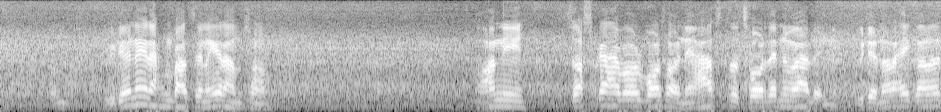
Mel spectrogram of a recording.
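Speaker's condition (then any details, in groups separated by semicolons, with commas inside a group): No condition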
